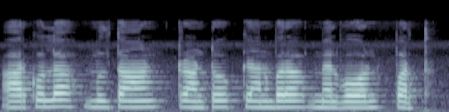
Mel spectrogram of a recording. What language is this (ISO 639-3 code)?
pan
